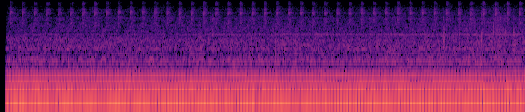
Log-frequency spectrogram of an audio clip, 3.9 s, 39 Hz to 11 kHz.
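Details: Lada Priora, VAZ 21126 engine, cold start in frost: light quick metallic tapping over the low idle hum, heard every morning until the engine warms; hydraulic lifter tapping on cold start.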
